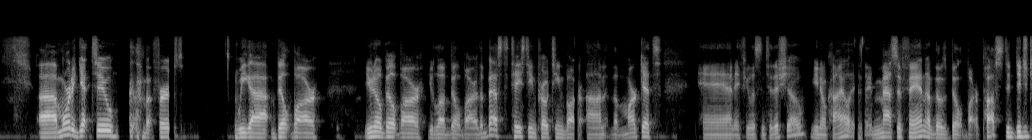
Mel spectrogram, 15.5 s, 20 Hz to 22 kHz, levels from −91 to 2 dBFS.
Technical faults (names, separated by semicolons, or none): lost AMR speech frames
